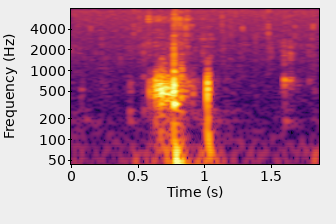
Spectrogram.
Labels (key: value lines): label: biophony, low growl
recorder: SoundTrap 300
